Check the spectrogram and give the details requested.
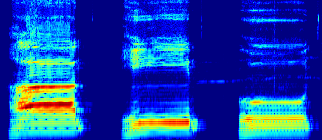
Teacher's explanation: حمزہ اور ہا ان دونوں کا مخرج ایک جیسا ہے، سیم ہے، یعنی کہ یہ دونوں ہی حلق کے سب سے نیچے والے حصے سے ادا ہوتے ہیں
